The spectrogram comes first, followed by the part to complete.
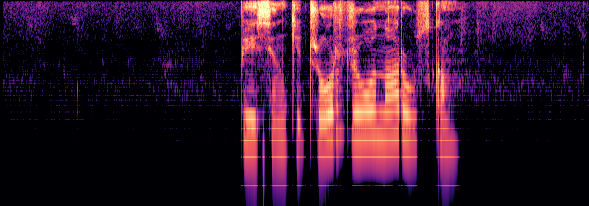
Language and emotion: Russian, neutral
